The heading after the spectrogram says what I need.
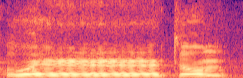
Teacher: കുൻതും സാക്കിന നൂനിനെ ഇഖ്ഫാ ഹഖീഖി നൽകി മറച്ചു മണിച്ചു കൊണ്ടുവന്നണം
